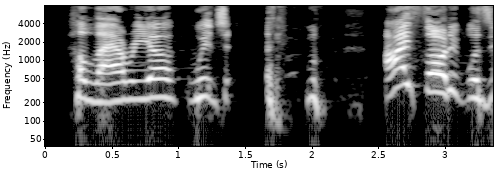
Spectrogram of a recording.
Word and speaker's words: Hilaria: I'm almost certain her name is Hillary, and she pronounces her name Hilaria, which I thought it was a joke.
